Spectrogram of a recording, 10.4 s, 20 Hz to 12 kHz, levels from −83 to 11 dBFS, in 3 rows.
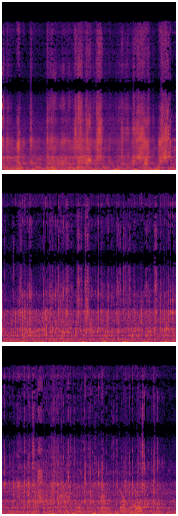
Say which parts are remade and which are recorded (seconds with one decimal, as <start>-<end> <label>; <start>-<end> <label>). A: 0.0-3.3 remade; 3.3-10.4 recorded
